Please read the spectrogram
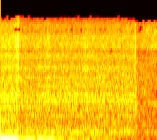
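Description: Loud live-show sound in an arena, captured on a phone: bass-heavy stage music cuts away shortly after the start, leaving a steady, noisy din from the hall.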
